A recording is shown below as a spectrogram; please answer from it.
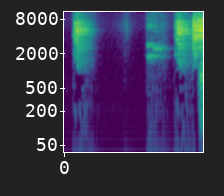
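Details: Pet blue-and-yellow macaw, trained to mimic words, saying 'high five' and lifting its foot for a high five: three short, harsh, breathy bursts, with a brief pause after the first.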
